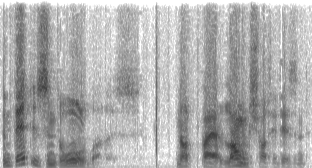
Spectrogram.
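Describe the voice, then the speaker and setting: A man's voice: on the low side, sing-song, normal speed, husky, full character voice, poor audio. An actor playing an exasperated senior British official in a vintage radio drama, stammering and emphatic as he blusters.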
